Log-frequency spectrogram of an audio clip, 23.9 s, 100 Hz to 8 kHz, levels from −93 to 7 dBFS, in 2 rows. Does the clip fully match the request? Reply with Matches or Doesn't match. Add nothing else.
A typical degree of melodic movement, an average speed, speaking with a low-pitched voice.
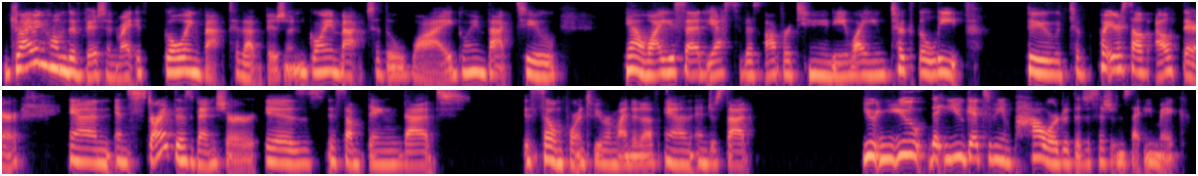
Doesn't match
